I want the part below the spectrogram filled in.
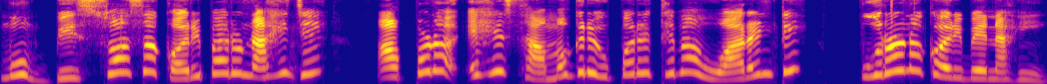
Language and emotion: Odia, angry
